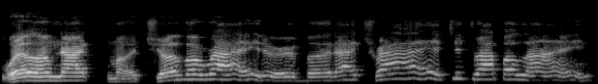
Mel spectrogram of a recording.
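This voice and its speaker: A man's voice: high-pitched, animated, slow, bright, forceful tone. A man performer reciting rhyming verse in readers theatre.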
